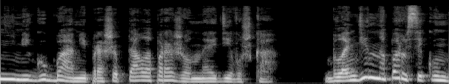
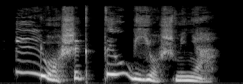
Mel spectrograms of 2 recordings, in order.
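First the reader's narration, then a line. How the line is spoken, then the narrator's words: Strangled squeak. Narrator (Russian): сдавленно пискнула Александра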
